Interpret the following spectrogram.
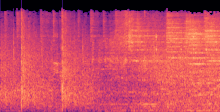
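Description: Stunt-show music playing over outdoor loudspeakers, with two sharp bangs in the first second and a half over a dense crackling.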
